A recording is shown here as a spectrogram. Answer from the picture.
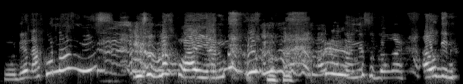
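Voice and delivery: high, loud laughing delivery; laughing at your own embarrassing story; laughing while confessing. Real, not acted. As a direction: burst out laughing as you tell it. Laughing over own crying story.

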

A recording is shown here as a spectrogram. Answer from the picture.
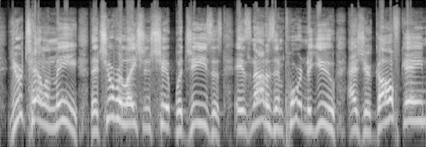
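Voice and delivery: usual speaking voice

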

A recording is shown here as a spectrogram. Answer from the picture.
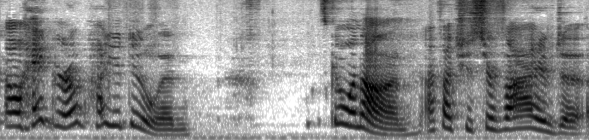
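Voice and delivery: put-on high, sing-song "hey girl" greeting; mock-friendly greeting. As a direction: greet an old pal in a mock-perky high voice. Imagined greeting to Amanda.

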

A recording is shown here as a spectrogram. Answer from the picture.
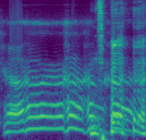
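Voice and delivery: high, loud mock cackle; gloating laugh. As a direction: laugh in secret triumph, hammed up. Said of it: "In the back of my head".

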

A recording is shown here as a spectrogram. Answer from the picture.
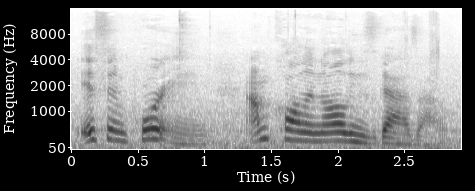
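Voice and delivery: ordinary talk

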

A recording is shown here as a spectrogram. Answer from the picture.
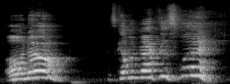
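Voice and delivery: very high, loud alarm; hammed-up fright; mock panic. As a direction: squeal as the boomerang returns. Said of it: "he's like".

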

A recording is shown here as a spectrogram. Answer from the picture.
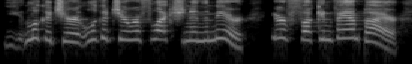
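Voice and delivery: hammed-up freak-out at a shocking discovery; horrified kid brother re-enactment. Acting out brother discovering vampire.

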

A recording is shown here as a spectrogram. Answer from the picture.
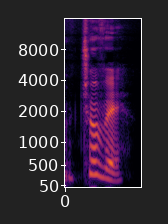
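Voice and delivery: "Deixa eu ver" squeezed to "tcho ver"; quick native slurring; reduced "deixa eu ver". Shown as a demonstration. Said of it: "Imagina um gringo ouvindo isso".

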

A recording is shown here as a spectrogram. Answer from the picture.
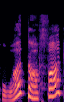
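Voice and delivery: slow, high, loud mock disbelief; shocked. Group reacting to Apollo's outburst, slow high mock shock.

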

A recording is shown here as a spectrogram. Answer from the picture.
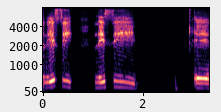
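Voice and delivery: normal talking voice

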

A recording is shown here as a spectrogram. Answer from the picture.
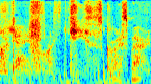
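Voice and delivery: whispered, grudging aside; exasperated muttering. Retold or imitated. Harrison tired of Barry's complaints, exasperated whisper. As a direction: mutter it under your breath, fed up.

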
